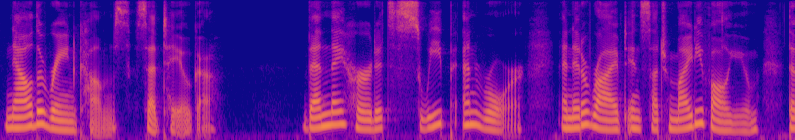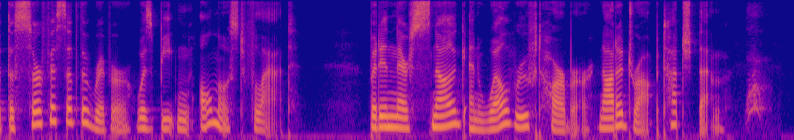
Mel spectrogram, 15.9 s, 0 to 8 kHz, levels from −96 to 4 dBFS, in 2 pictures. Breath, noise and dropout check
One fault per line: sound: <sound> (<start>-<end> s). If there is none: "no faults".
sound: bark (15.4-15.7 s)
